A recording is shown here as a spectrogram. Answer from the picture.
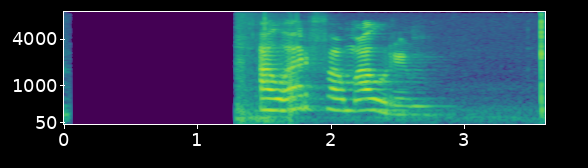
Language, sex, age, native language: Icelandic, female, 7, Icelandic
